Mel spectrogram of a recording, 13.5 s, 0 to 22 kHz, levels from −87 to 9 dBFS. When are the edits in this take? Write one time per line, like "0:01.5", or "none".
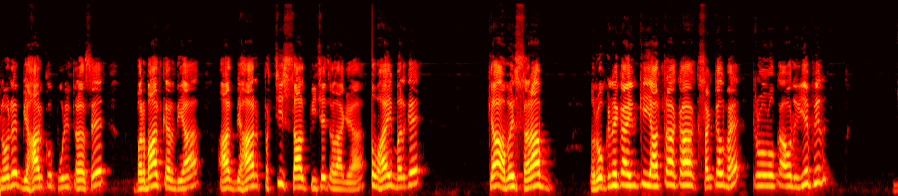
0:05.6
0:11.3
